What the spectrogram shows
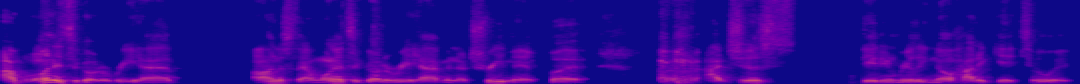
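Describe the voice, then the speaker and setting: A man's voice: lowish voice, moderate pace, darkish tone. A man from Los Angeles in his thirties, a podcast guest talking candidly in a loose, rambling way with many fillers. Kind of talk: casual chat.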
